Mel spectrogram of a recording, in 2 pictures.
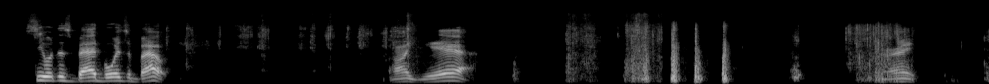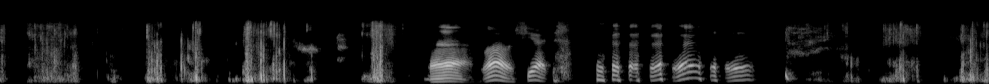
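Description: Wrapping paper crinkles and rustles.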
